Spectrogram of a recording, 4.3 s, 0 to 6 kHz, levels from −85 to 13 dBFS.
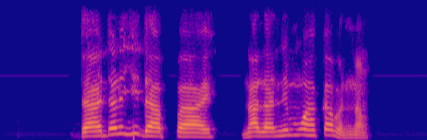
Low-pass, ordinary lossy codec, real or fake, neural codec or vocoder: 5.4 kHz; Opus, 24 kbps; fake; vocoder, 22.05 kHz, 80 mel bands, HiFi-GAN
